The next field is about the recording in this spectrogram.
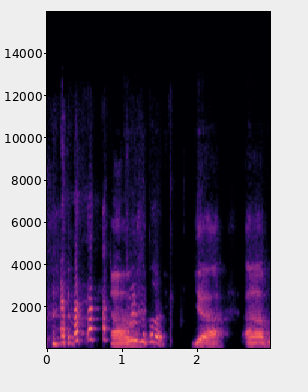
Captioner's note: laughter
